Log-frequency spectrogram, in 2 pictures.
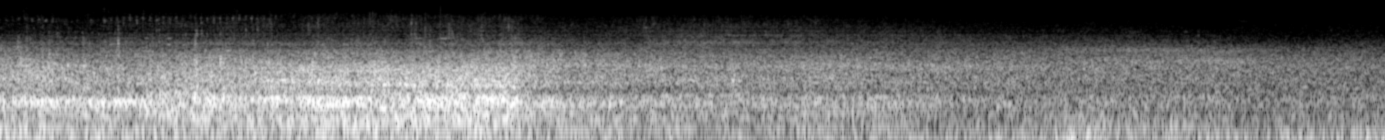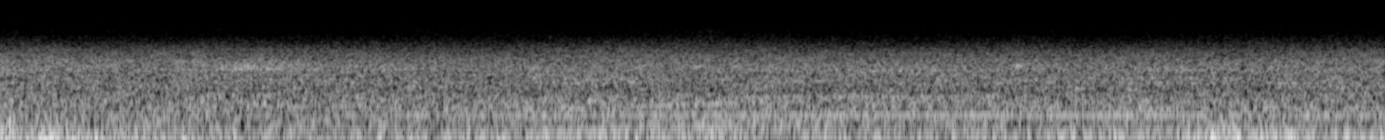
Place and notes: Lithuania, Kedainiai, Old Market Place
autos on stone pavement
